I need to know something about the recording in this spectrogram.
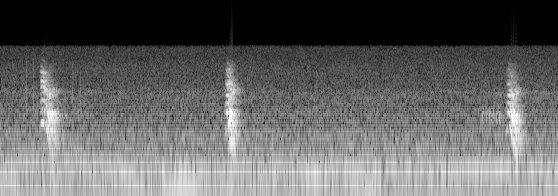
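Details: Chihuahua Vespa, standing in a bay window indoors, barking at a school bus crowd while a second dog, Tucker, also barks from the floor; three single sharp barks spaced about two to three seconds apart over a low steady hum.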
